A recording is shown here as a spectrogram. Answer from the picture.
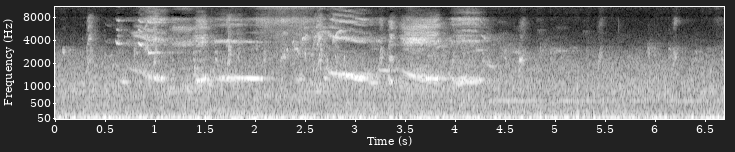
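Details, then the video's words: An Australian magpie, just woken in the afternoon or evening, carols in the background with a few fluting, warbled phrases that slide and waver, under a steady low rumble of wind or handling noise. "And so yeah, that's one of the Australian magpies you can hear in the background."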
